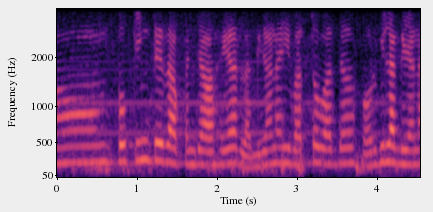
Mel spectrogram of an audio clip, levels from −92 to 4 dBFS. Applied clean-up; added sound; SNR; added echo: none; Wind instrument, woodwind instrument; 19 dB; none.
